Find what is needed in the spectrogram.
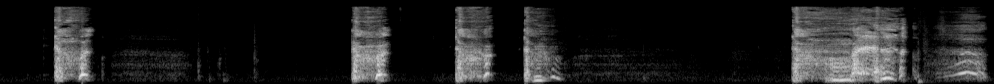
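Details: Choking, hacking coughing from a person after skipping breathing treatments too many times in a row; they hoped it was just allergies and report chest pain.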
